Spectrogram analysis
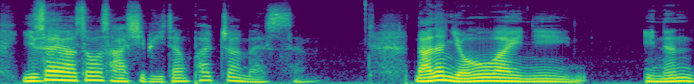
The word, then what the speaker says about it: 야훼: 이를 행하는 여호와, 그것을 만들어 성취하시는 여호와, 그의 이름을 여호와라 하는 이가 이와 같이 이르시도다. 뭐라고요? 이를 행하시는, 이제 다르게 또 다른 발음으로 또 알려드릴게요. 이를 행하시는 야훼, 그것을 만들어 성취하시는 야훼,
